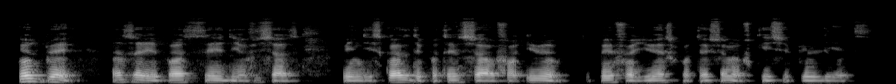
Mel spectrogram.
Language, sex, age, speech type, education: Nigerian Pidgin, male, 15-29, spontaneous, tertiary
